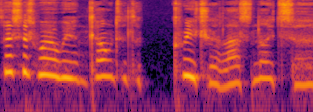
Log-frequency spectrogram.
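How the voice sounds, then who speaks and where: A put-on character voice comes through at a high pitch. It keeps a moderate pace. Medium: audio drama. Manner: formal, report-like.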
